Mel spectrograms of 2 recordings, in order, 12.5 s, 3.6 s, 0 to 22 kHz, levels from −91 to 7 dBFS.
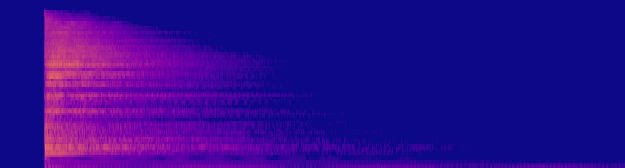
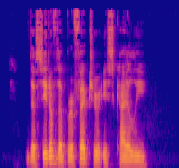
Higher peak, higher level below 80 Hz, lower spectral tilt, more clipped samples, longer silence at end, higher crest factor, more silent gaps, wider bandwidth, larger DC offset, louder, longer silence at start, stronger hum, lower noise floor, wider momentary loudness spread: second, -14 dBFS vs -2 dBFS; second, -74 dBFS vs -64 dBFS; second, 1.5 dB/octave vs -3.5 dB/octave; neither; first, 8.85 s vs 0.65 s; first, 26 dB vs 20 dB; neither; about the same, 16 kHz vs 17 kHz; neither; second, -29 LUFS vs -19 LUFS; first, 0.9 s vs 0.55 s; neither; first, -85 dBFS vs -75 dBFS; first, 26 LU vs 6 LU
